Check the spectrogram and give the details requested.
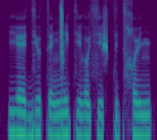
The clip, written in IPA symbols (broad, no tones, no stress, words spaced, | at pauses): je dʲɯ teŋ͡ǀitʲ ilosʲeʃ titʲχynʲ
